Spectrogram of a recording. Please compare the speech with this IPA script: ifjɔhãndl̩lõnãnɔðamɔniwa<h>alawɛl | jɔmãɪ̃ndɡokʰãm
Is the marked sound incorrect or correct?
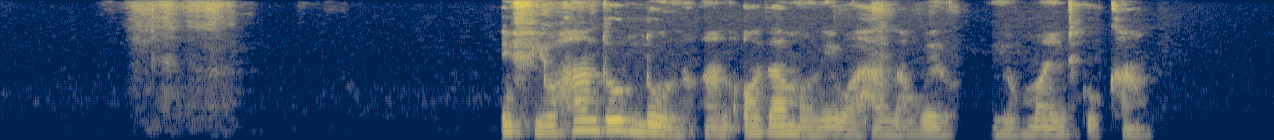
correct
